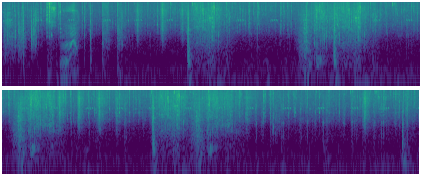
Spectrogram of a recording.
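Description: Footsteps crunch through dry brush.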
